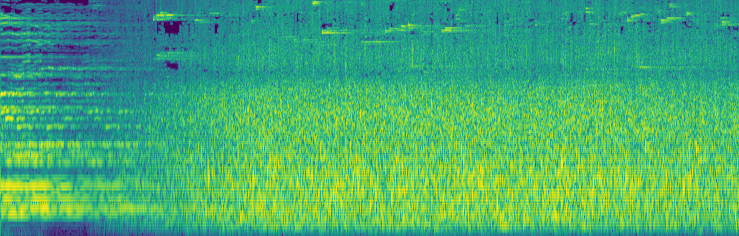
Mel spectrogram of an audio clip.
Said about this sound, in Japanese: 目の前を川が流れておるぞ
